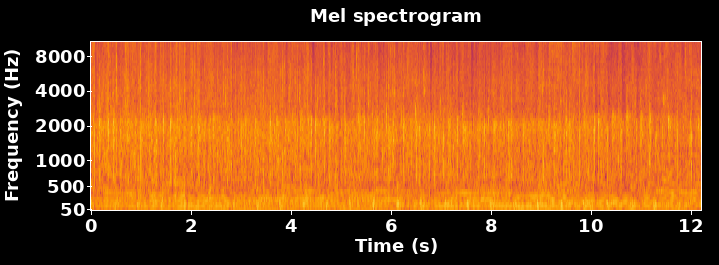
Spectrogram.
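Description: A studio audience on the Doppelpass show claps steadily and loudly for about twelve seconds to welcome Rashid Assouzi, sporting director of Greuther Fürth. It is a dense crackle of many hands, with music playing underneath the applause.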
